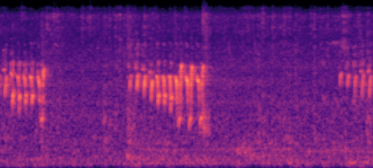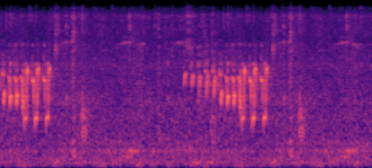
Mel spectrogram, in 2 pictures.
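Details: Sooty-headed bulbul singing continuously with varied phrases to lure a silent bulbul into singing: four quick chattering runs of rolling notes, each lasting about a second, spaced a couple of seconds apart.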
